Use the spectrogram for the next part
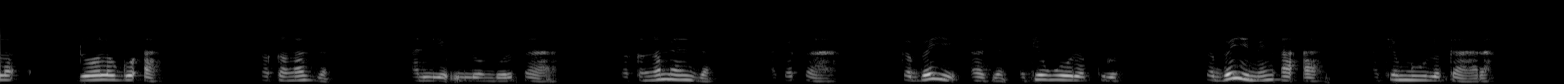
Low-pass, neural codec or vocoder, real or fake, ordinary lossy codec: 3.6 kHz; none; real; MP3, 24 kbps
